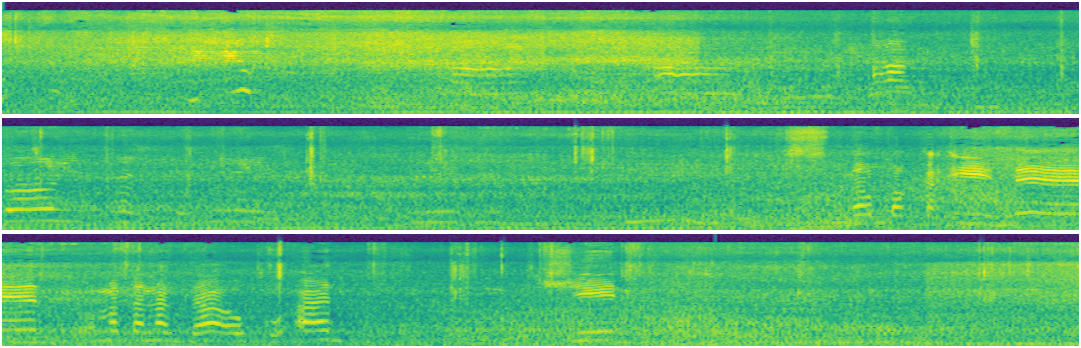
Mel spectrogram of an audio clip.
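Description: Steady engine hum of motor vehicles by the road, with a young child's high voice chattering on and off over it, busiest about two-thirds of the way in.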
